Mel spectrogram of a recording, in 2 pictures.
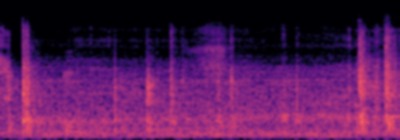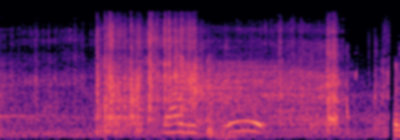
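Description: Skateboard on a concrete skatepark: wheels rolling with sharp clacks and knocks of the board, then a louder, rough scraping stretch from about five seconds in that lasts a couple of seconds.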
